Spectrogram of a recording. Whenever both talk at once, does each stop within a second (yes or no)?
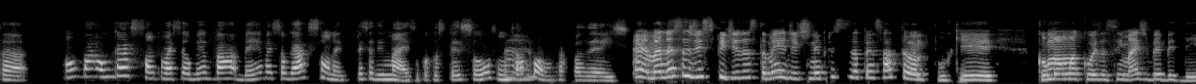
yes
